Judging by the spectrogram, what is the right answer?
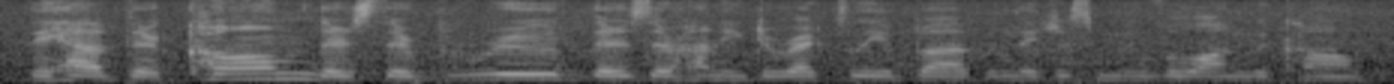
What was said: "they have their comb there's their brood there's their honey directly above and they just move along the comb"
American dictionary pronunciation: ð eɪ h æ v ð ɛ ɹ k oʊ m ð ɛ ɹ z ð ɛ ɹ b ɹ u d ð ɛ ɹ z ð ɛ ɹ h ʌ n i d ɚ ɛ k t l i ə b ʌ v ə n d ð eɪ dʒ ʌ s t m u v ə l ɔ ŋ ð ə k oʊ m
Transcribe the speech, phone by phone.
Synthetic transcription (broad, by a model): ð eɪ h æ v ð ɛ ɹ k oʊ m ð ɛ ɹ z ð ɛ ɹ b ɹ u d ð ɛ ɹ z ð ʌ ɹ h ʌ n i d ɚ ɛ k t l i ə b ʌ v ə n ð eɪ dʒ ʌ s t m u v ə l ɔ ŋ ð ə k oʊ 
